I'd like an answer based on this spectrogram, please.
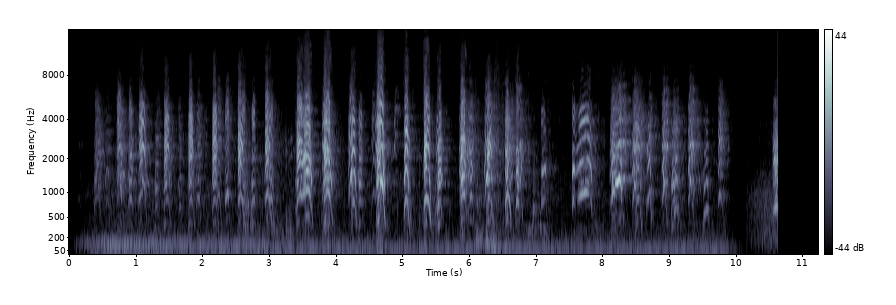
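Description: Dhole (Asiatic wild dog) calling: a rapid run of short, high, squeaky yelps and whistles, two to three a second, over a low steady hum. The calls stop about ten seconds in, and one lone call follows just before the end.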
